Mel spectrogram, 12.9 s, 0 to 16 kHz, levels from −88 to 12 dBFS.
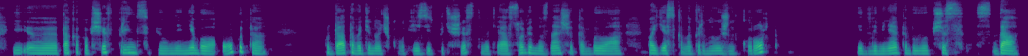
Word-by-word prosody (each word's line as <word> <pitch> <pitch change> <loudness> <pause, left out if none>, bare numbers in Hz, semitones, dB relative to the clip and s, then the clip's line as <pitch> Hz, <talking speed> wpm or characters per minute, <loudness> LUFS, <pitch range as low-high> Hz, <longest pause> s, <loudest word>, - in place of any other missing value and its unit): И, 150 -2 -5
э, 145 -1 +2
так 150 +2 +3
как - - -6
вообще, 145 +5 +3
в 180 - -11
принципе, 155 -3 -3
у 130 - -4
меня 135 0 -4
не 145 +3 +2
было 135 -4 +2
опыта 185 - +2 0.7
куда-то 145 +2 +5
в - - -6
одиночку 135 -3 -4
вот 120 - -17
ездить 130 -1 -4
путешествовать, 125 -2 -5
а 130 -1 +3
особенно, 150 +1 -1
знаешь, 135 +3 -1
это 130 - -6
была 130 0 0 0.3
поездка 145 -1 +1
на 125 - -5
горнолыжный 130 -1 -5
курорт, 195 +11 +3 1.1
и 135 - -1
для 125 +2 -5
меня 130 +4 +3
это 155 - -4
было 135 0 -4
вообще 135 - +1
с - - -2 0.2
с - - -3
да. 135 -3 +8
135 Hz, 170 wpm, -32 LUFS, 130-145 Hz, 1.1 s, да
